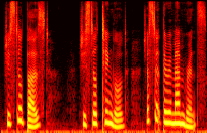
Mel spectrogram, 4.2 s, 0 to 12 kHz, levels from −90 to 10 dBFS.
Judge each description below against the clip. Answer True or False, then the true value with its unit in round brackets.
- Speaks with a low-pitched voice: False (230 Hz)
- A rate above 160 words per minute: False (145 wpm)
